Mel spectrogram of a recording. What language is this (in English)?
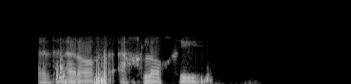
Persian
